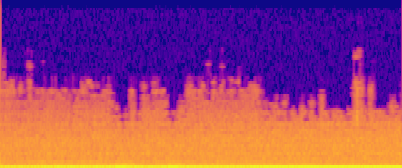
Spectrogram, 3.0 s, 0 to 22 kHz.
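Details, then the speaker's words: 2014 Ford Focus ST 2.0 EcoBoost, cold start, heard at the exhaust at idle: deep rough idle with uneven pops and stumbles; misfire on cylinders 2 and 4, confirmed by scan-tool misfire counter. "So it looks like 2 and 4 are the real problem here. And you can actually hear it misfiring. You don't even need a scan tool."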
